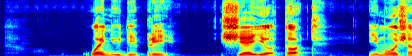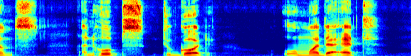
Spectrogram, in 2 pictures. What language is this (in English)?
Nigerian Pidgin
